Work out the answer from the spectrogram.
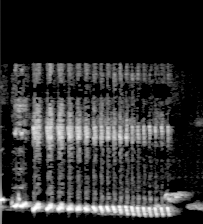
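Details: Murai batu (white-rumped shama) song in a lure recording meant to push a shama into loud singing with its full repertoire. A short phrase opens into an even trill that speeds up, then ends in a brief high buzz.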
